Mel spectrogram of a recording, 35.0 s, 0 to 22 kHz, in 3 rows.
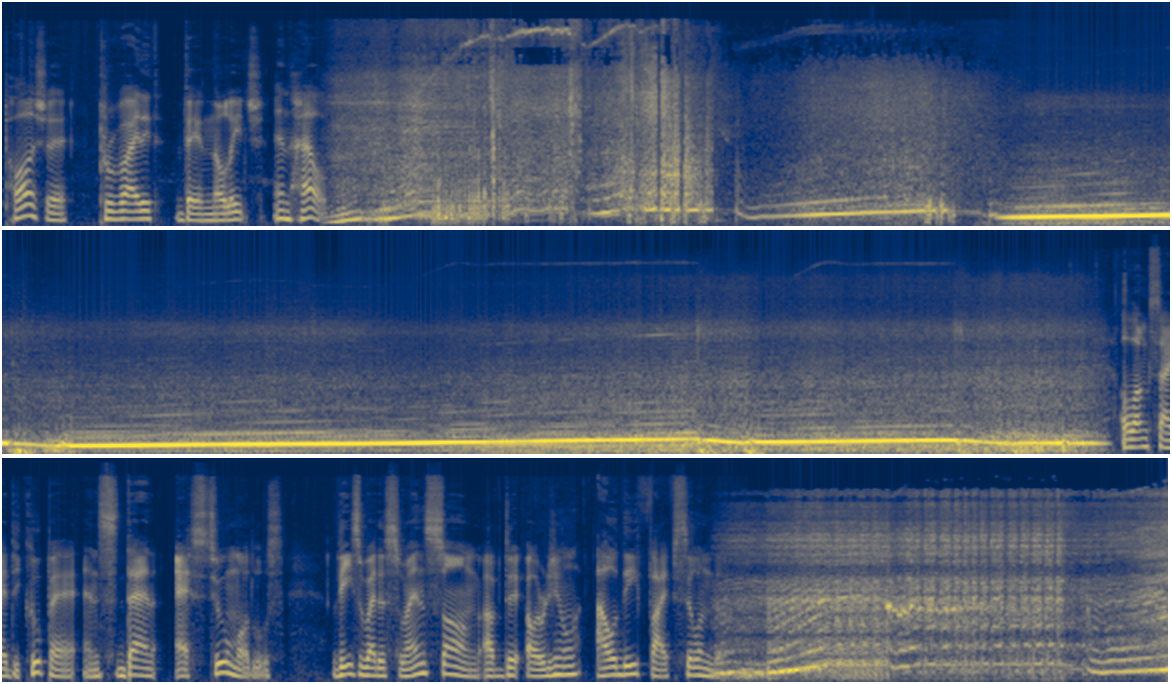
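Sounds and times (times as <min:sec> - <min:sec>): car engine revving: 0:03.2 - 0:22.8, 0:30.4 - 0:35.0.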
